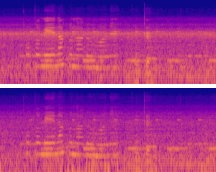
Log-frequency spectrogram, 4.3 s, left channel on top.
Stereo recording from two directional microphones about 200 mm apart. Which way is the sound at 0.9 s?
25° right (ahead or behind).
